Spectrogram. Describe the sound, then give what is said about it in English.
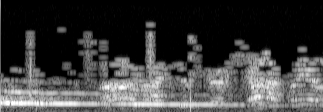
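A wolf dog lets out one long, sustained howl that slowly sinks in pitch, carrying steadily through the whole moment over faint background rustling and noise. “The wolf dog howled again.”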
